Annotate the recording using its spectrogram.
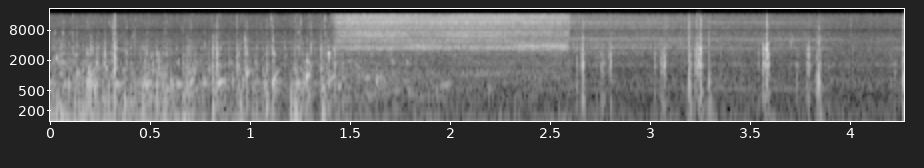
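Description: Underwater recording: crackling, bubbling water noise, then a steady hiss lasting about a second midway, then quieter water with scattered sharp clicks.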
